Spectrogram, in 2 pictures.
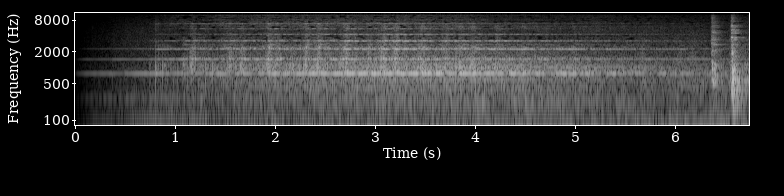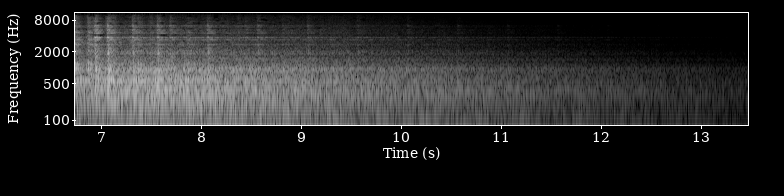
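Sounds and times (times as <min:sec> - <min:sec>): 
bowls clanging like bells with reverb: 0:00.7 - 0:09.9.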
